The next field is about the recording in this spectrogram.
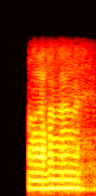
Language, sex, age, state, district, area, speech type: Assamese, male, 18-30, Assam, Lakhimpur, urban, conversation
